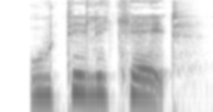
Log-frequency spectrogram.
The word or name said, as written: udelikat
